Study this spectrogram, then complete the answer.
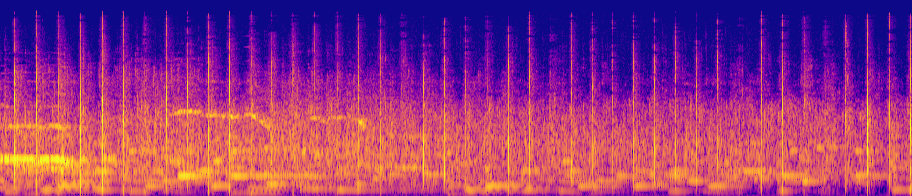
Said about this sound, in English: Oh, for those who are able, please stand. Let's give them an applause.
